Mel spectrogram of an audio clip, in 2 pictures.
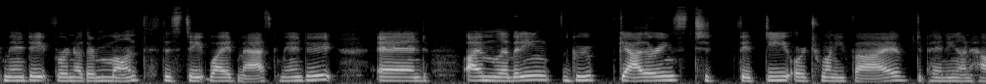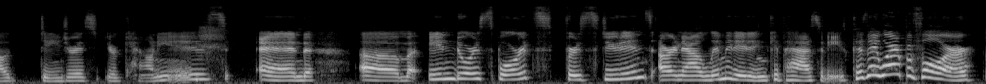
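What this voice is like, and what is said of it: Impression of Biff from Back to the Future. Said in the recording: “the mayor of your town is Biff from Back to the Future, judging by your impression... That's my voice for him.”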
